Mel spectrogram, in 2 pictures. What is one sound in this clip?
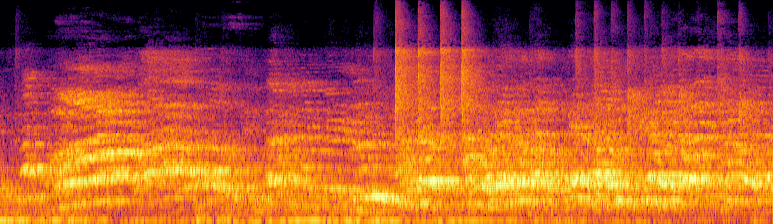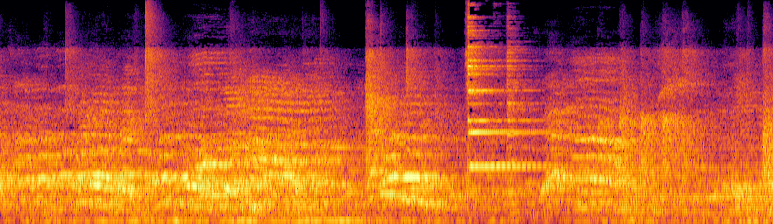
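Several people talk and call out loudly in an echoing hall.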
